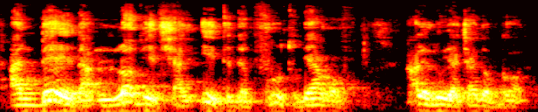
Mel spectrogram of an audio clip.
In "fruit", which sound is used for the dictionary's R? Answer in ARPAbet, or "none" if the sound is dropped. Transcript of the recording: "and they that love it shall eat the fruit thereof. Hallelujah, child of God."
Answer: R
